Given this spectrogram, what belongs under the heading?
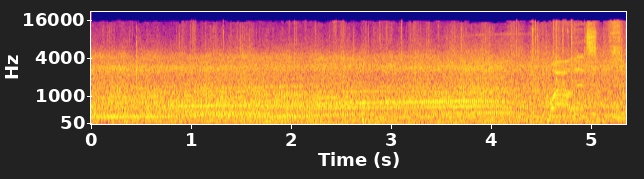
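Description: A BMW 550i four-door sports sedan accelerating hard, its engine note climbing steadily in pitch as it pulls through the gears, loud and close under continuous road and wind roar.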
